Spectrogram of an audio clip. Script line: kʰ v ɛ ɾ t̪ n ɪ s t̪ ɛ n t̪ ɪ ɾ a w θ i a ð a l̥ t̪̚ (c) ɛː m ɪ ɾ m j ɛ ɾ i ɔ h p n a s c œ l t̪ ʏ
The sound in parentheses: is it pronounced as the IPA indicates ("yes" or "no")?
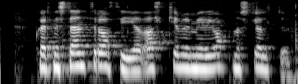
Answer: no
